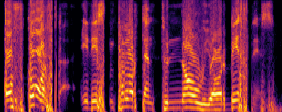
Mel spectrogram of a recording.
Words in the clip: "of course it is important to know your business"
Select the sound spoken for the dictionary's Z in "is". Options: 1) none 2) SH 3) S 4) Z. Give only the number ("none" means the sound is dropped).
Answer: 3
